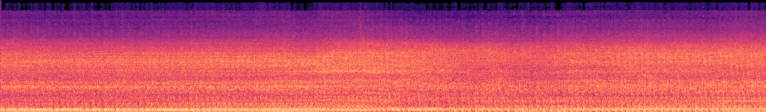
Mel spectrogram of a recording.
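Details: Honda XLR single-cylinder at steady idle with irregular tapping over the low thump; odd internal engine noise, source suspected but not confirmed.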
